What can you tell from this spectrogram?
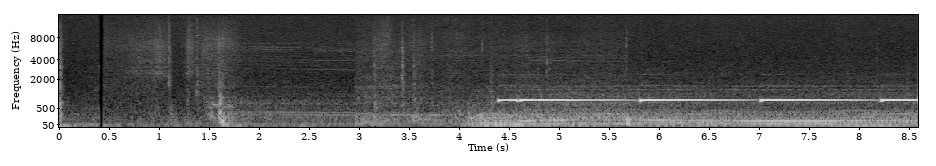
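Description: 2024 Toyota Tundra hybrid powering up. After a faint click or two, a low hum rises about four seconds in, and a dash warning chime sounds as a steady tone, broken briefly about once a second.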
